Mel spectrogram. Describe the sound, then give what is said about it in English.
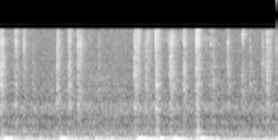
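Rapid, irregular clacking of keys on a computer keyboard, steady for a few seconds, with a low hum underneath and no one talking. “I'm typing.”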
